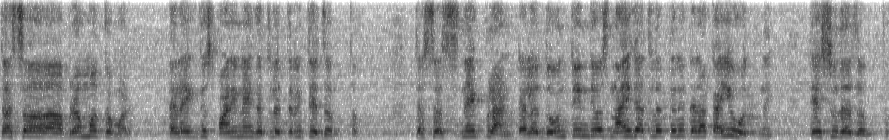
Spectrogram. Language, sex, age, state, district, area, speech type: Marathi, female, 60+, Maharashtra, Mumbai Suburban, urban, spontaneous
